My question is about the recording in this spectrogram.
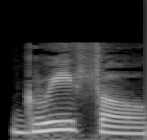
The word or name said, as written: griffo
